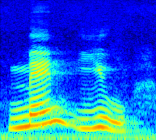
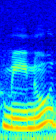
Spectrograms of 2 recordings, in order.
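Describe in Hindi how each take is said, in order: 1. यह 'men-yoo' जैसा सुनाई देता है, y ग्लाइड के साथ। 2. यह 'mee-noo' जैसा सुनाई देता है, बिना y ग्लाइड के। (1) "the correct pronunciation is मेन्यू" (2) "but it is not मीनू"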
